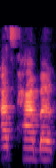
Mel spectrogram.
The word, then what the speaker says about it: أصحاب: Jadi pasti bacanya nanti jadi wadrib lahum masalan ashabal qaryah. Salah. Wadrib lahum masalan wadrib lahum masalan. tambahin. Ashabal qaryah. Ingat, sod itu bukan shin, jadi bukan ash.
